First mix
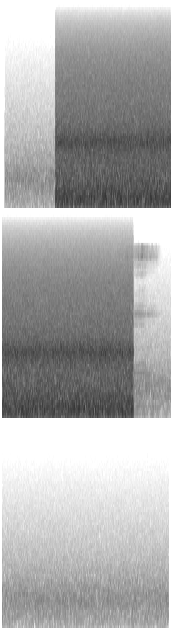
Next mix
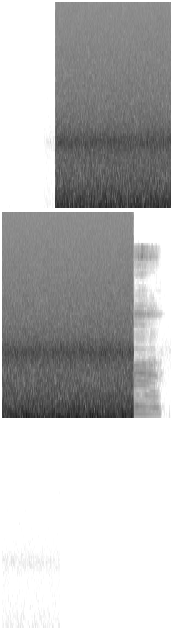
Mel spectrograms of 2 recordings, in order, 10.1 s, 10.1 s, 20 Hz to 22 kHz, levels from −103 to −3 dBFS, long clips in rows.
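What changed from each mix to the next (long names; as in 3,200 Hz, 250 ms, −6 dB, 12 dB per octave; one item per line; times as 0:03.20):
first sound: muted
second sound: remove band-pass filter 130–6,700 Hz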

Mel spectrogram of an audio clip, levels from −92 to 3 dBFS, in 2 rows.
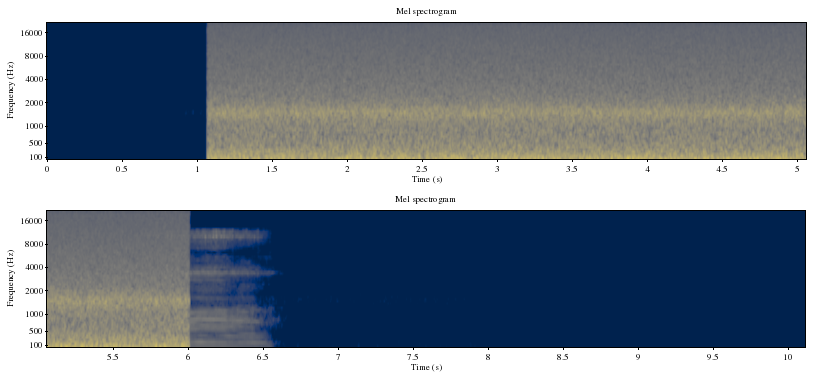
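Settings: speech +11.5 dB
background +3.0 dB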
